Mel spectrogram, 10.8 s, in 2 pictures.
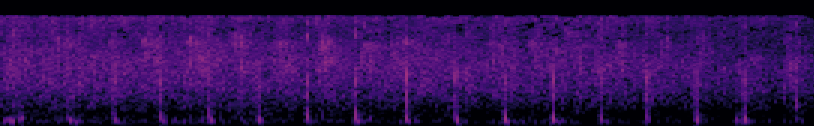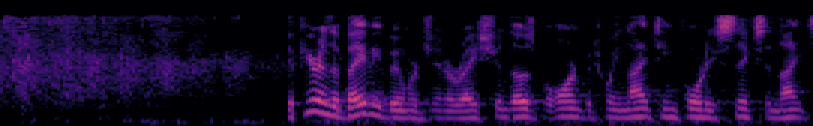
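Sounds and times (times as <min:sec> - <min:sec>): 
audience applause: 0:00.0 - 0:07.0
speech: 0:07.4 - 0:10.8.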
